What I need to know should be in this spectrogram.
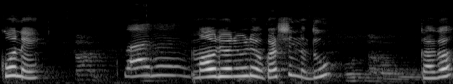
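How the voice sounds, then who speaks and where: A woman's voice: very high voice, unhurried. A woman in a casual home vlog, talking to a small child in a coaxing, sing-song way. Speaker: family vlogger. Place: home, indoors.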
